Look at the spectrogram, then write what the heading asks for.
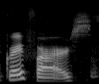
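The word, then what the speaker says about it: Greyfriars: Gray Friars. – Yes. I think it's just Gray Friars. Friars. – Friars? – Yeah, like Friar.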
